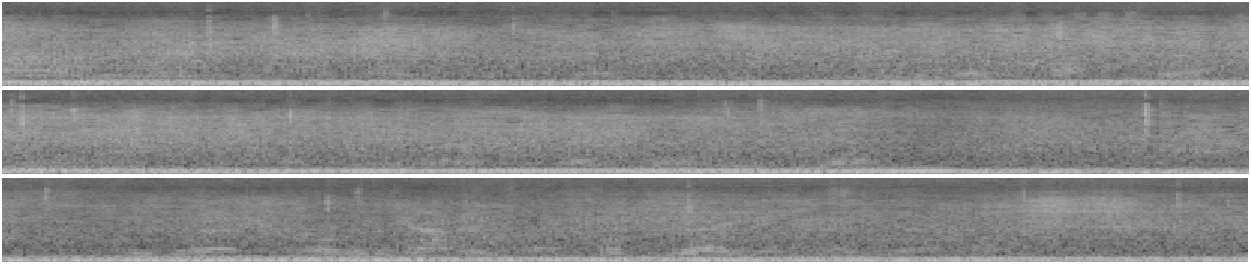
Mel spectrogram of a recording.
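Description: Caterham race cars lapping Thruxton circuit, a steady loud engine drone rolling on without a break through the whole stretch, with indistinct voices mixed faintly underneath.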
